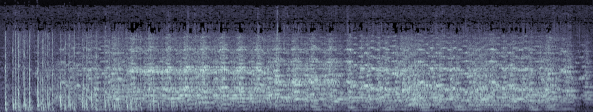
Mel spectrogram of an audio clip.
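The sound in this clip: Galloping hoofbeats of the Lone Ranger's horse Silver in a western drama, a rapid, dense drumming of hooves that stays loud and steady for many seconds before easing slightly at the end.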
